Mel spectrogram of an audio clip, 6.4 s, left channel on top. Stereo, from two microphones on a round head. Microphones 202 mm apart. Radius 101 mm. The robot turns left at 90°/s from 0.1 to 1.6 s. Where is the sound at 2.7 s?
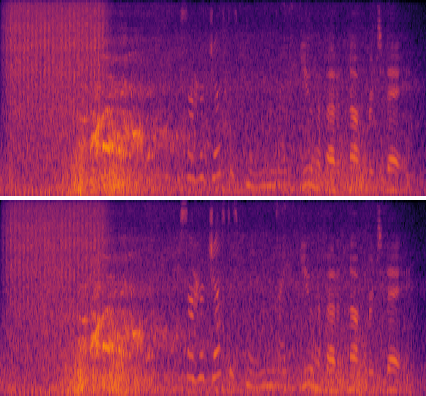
35° right (ahead or behind).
